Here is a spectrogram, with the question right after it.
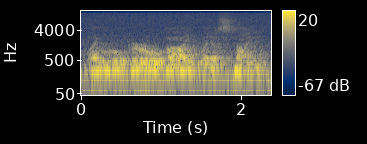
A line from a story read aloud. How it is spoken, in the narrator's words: in a quiet voice said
